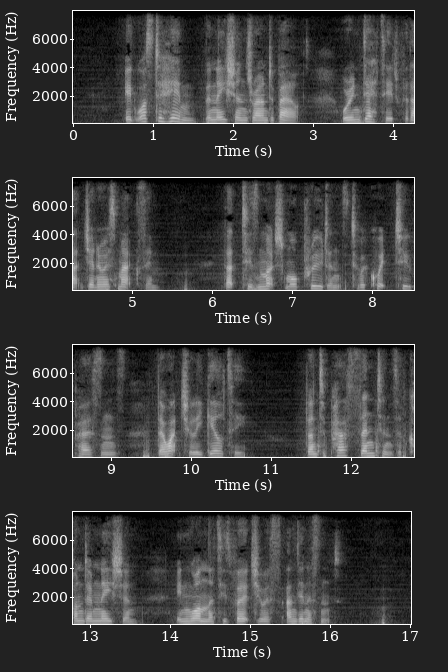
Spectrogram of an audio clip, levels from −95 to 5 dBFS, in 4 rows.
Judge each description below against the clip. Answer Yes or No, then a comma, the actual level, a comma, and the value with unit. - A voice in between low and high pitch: Yes, medium, 160 Hz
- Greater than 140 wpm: No, slow, 135 wpm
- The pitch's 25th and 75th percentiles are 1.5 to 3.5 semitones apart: Yes, narrow, 2.5 semitones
